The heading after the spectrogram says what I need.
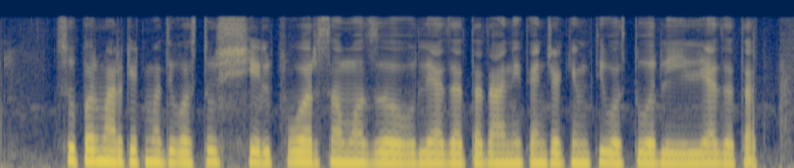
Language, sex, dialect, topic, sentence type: Marathi, female, Varhadi, agriculture, statement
